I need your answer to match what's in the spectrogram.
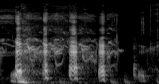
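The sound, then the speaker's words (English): A quick run of about four harsh coughs in a steady rhythm, followed by a few softer, trailing hacks as the fit winds down, set off by a tickle at the back of the throat. “Something like tickled the back of my throat and I could not stop coughing.”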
